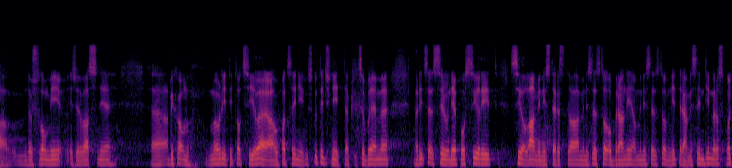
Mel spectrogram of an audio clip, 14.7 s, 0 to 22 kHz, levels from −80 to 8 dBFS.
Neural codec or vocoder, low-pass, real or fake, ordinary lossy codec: codec, 16 kHz, 0.8 kbps, ZipCodec; 7.2 kHz; fake; AAC, 48 kbps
